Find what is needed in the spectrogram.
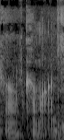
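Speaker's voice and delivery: a voiceless, exasperated mutter; muttered frustration. Real, not acted. Planner vlogger annoyed at a slipping sticker, muttering. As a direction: grumble it under your breath at the mishap.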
